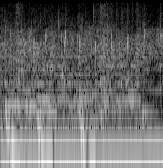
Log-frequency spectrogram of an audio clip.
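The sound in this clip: Audience applause welcoming a pastor at a church service: steady, dense clapping at even loudness throughout.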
